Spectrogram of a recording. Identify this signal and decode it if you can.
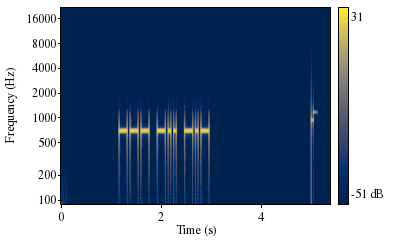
Morse code, heard as a keyed tone, about 21 wpm, 700 Hz. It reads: ODK
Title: USA Call Sign Postfixes - 3 Letters 22wpm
